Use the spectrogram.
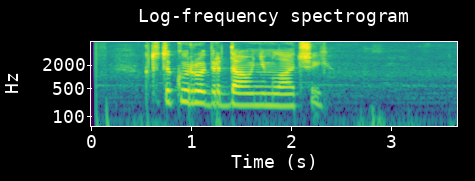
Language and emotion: Russian, neutral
